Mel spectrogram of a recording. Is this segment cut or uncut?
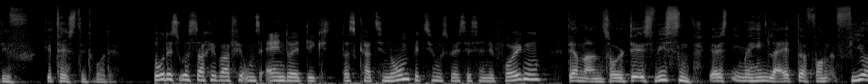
cut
